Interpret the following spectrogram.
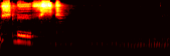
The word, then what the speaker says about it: schläfst: But for do it has become schläfst. A umlaut. And automatically the pronunciation also changes.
